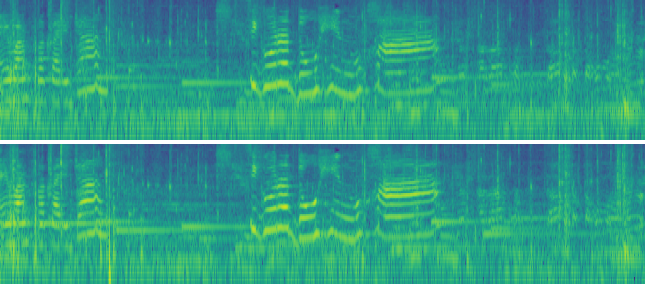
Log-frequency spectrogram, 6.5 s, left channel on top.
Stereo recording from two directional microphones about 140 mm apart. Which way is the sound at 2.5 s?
45° left (ahead or behind).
